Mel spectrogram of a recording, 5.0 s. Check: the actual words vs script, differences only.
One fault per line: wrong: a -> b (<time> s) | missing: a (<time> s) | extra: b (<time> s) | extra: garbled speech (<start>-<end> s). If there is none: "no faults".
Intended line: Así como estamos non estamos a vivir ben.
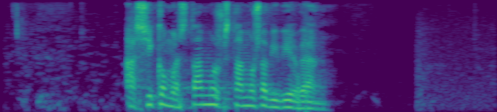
missing: non (2.2 s)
